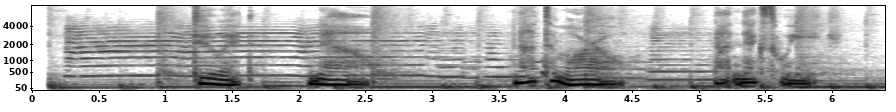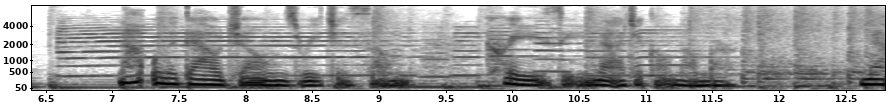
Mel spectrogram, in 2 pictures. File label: sexy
